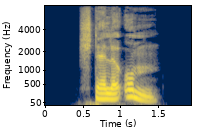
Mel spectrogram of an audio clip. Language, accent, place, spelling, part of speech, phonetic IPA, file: German, Germany, Berlin, stelle um, verb, [ˌʃtɛlə ˈʊm], De-stelle um.ogg
- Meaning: inflection of umstellen: 1. first-person singular present 2. first/third-person singular subjunctive I 3. singular imperative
